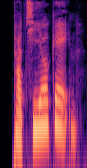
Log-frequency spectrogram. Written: partiorgan

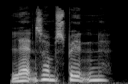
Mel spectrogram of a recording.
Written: landsomspændende

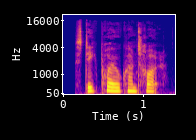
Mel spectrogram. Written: stikprøvekontrol

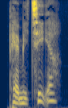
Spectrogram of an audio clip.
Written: PERMITTERES

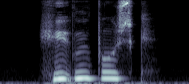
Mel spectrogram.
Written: hybenbusk

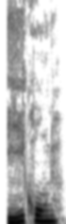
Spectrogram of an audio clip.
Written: egekrone

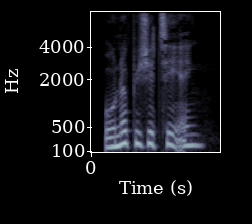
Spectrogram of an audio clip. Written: underbudgettering

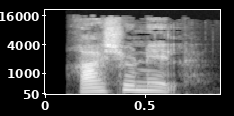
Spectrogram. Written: rationel

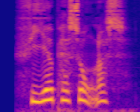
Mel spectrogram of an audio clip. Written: firepersoners

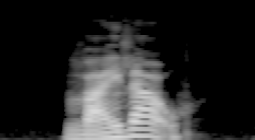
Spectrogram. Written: vejlav

